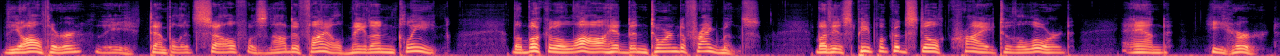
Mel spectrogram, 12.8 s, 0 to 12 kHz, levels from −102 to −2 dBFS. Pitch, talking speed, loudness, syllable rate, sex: 155 Hz, 140 wpm, -21 LUFS, 4.0 syllables/s, male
